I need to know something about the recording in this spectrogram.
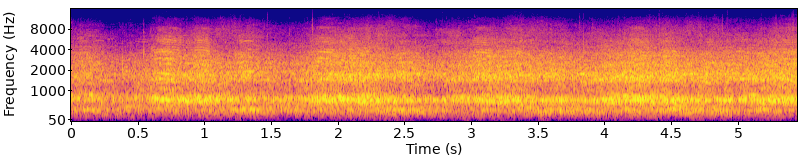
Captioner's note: crowd chants "NXT"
